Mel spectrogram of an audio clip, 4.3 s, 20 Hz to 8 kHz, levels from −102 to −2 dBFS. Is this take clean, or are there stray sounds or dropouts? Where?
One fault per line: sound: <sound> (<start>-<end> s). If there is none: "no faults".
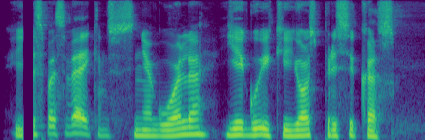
sound: dropout (0.2-0.3 s)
